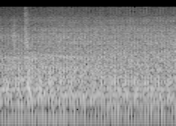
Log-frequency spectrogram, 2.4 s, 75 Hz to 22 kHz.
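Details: BMW 320d Touring diesel after repair of worn-away gear teeth, shifting drive/reverse that previously thudded; steady even idle, no thump or clunk on engagement, drivetrain clean and healthy.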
